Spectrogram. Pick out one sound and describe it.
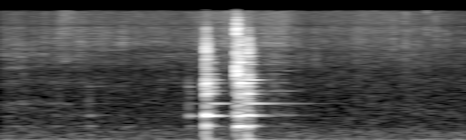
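A metal pan clanks sharply against a tree trunk.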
